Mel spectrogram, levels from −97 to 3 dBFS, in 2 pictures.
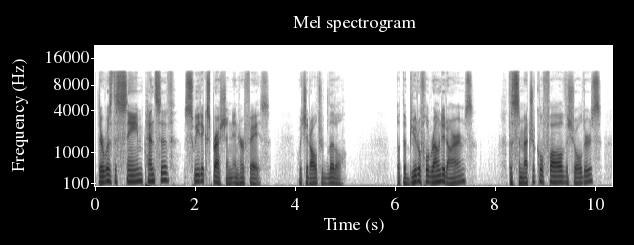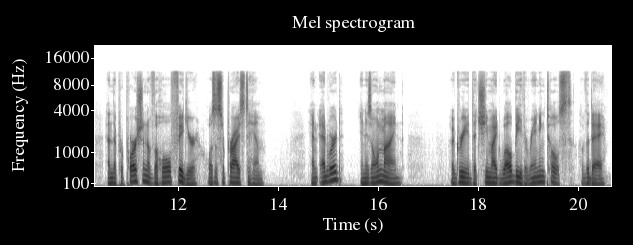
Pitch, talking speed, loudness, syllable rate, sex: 115 Hz, 160 wpm, -21 LUFS, 5.3 syllables/s, male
